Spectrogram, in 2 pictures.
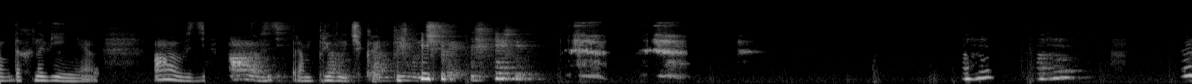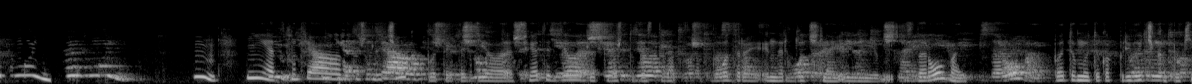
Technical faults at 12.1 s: echo leak

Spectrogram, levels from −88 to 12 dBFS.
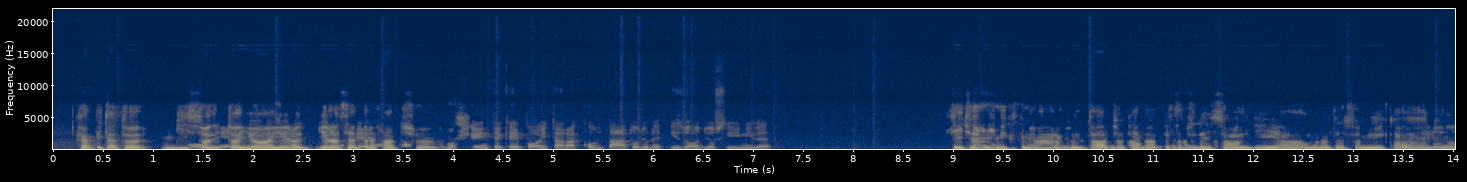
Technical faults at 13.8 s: none

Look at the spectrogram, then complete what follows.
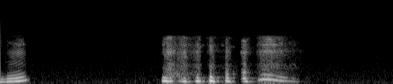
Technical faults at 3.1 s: GSM full-rate codec

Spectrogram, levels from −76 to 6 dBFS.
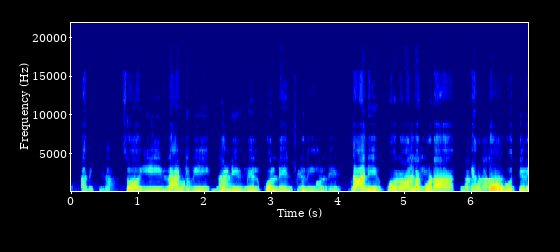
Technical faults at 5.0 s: echo leak

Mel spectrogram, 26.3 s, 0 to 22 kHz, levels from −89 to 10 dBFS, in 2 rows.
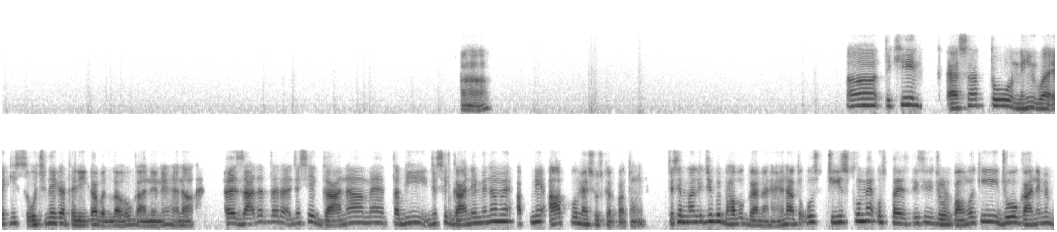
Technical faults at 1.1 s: none

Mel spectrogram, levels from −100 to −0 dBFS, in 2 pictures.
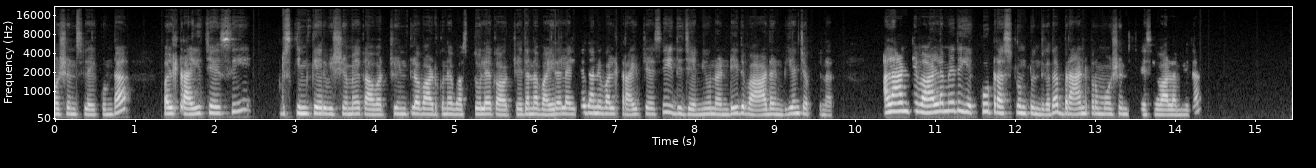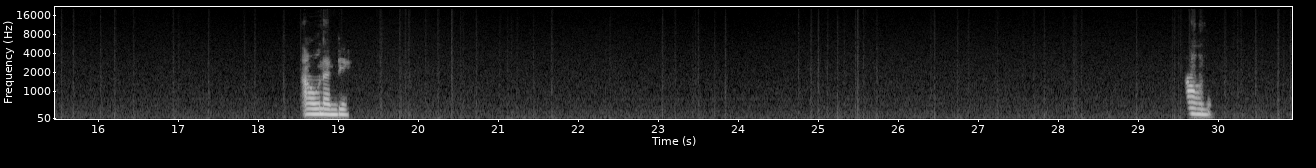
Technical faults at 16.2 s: audio missing between chunks

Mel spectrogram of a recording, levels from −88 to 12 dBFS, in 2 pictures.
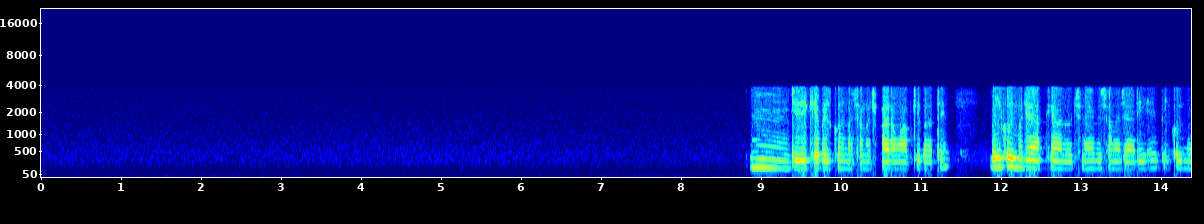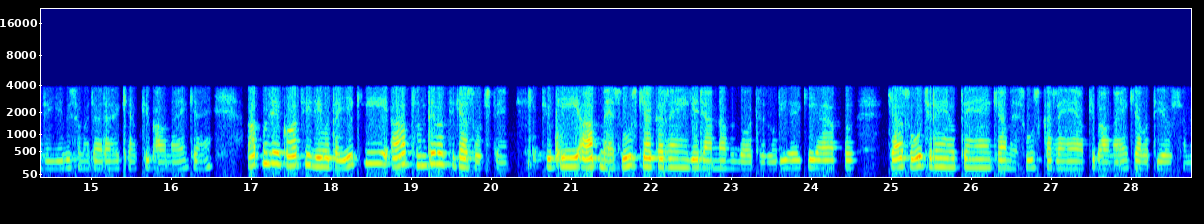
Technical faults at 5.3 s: G.726 ADPCM

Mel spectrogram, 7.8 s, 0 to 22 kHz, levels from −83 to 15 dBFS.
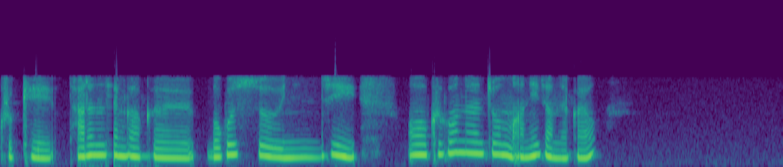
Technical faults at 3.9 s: packet loss with pitch repetition

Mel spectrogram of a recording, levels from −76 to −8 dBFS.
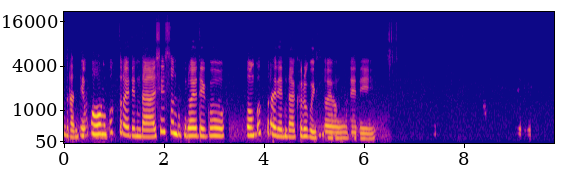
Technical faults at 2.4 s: speech suppressed in double talk

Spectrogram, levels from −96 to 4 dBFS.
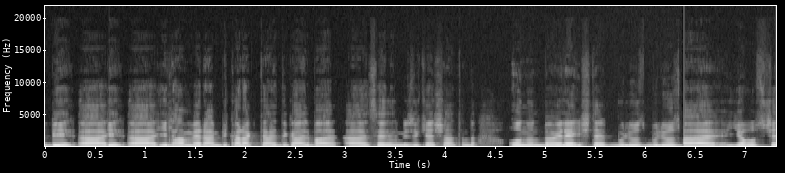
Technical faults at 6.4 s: CD skip

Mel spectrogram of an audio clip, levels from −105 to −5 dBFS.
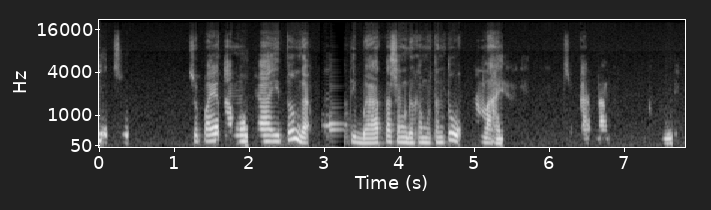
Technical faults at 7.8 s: none

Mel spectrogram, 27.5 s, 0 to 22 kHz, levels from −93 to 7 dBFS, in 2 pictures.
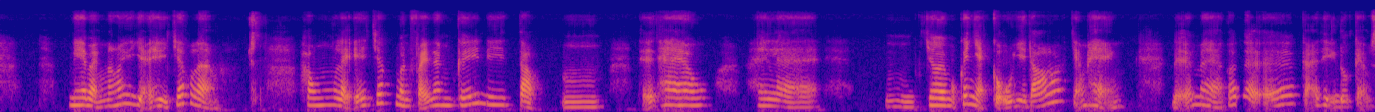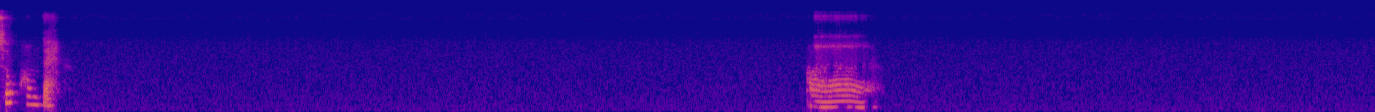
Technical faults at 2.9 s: Speex codec; drift correction step

